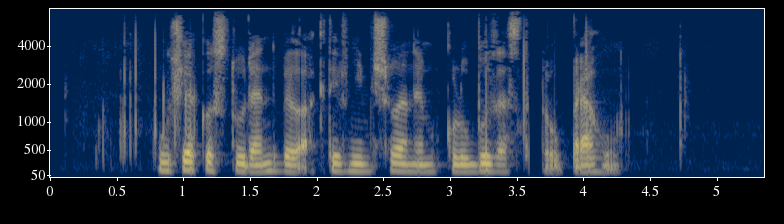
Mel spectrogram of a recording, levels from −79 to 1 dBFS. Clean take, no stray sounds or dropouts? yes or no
no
